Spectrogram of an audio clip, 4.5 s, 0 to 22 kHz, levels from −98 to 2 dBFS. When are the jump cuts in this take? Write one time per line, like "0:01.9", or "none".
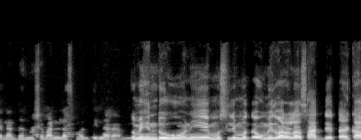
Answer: none

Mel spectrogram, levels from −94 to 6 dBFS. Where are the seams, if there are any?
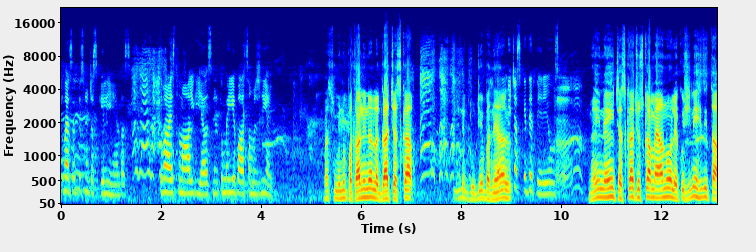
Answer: none

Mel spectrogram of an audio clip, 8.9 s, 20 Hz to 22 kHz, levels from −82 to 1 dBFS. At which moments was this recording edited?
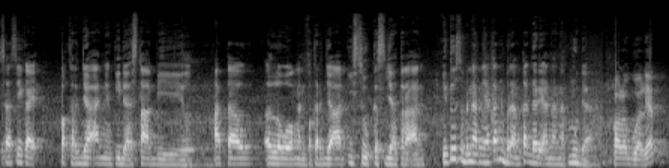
0:08.0

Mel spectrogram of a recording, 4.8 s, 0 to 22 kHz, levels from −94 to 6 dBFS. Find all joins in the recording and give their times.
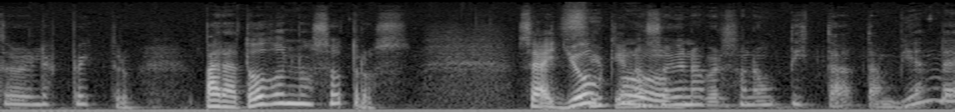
none

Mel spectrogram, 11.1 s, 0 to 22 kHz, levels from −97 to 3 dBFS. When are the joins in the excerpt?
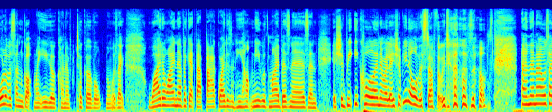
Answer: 0:02.1

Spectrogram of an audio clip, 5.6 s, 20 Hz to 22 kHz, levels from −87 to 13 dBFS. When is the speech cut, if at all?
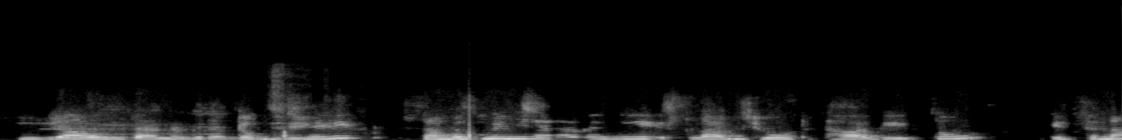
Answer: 0:01.1

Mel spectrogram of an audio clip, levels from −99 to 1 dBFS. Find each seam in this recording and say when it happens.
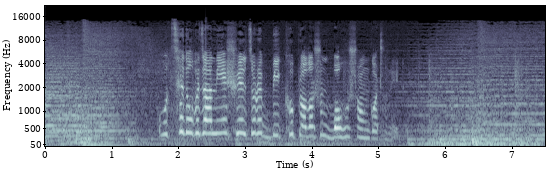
0:01.1

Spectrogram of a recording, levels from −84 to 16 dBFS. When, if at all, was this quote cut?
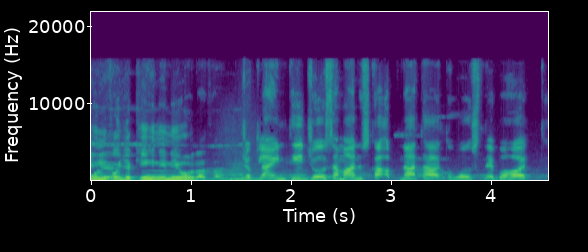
0:01.6

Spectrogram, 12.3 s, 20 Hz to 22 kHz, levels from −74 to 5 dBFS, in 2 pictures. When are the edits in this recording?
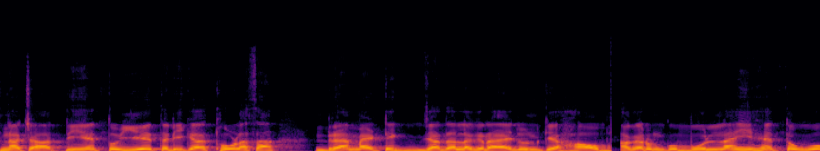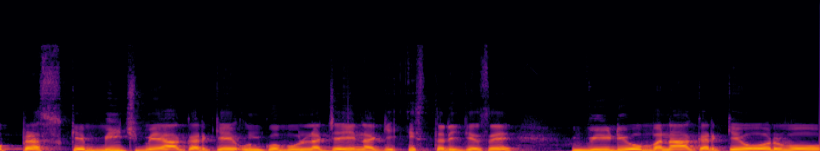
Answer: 0:04.6

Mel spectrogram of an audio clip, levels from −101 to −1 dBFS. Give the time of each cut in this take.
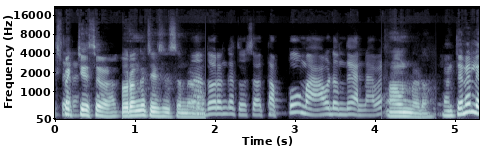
none

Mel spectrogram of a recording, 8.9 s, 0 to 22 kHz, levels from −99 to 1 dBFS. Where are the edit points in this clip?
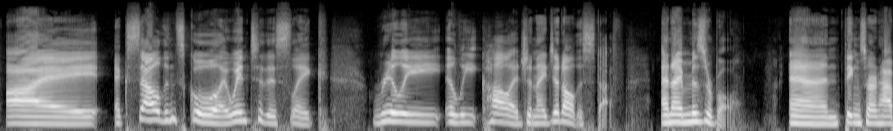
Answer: none

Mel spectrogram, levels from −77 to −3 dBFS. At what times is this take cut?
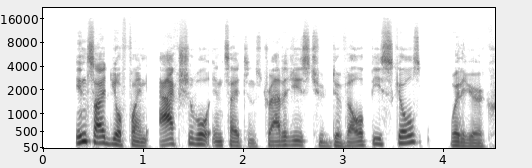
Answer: none

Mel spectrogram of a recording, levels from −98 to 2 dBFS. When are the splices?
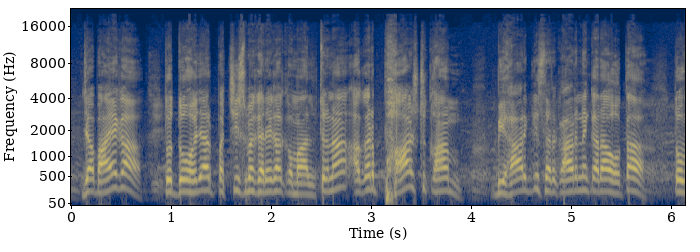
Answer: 0:02.5

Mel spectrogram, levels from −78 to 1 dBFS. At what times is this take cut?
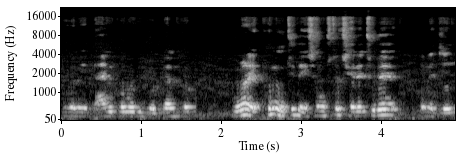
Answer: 0:01.6

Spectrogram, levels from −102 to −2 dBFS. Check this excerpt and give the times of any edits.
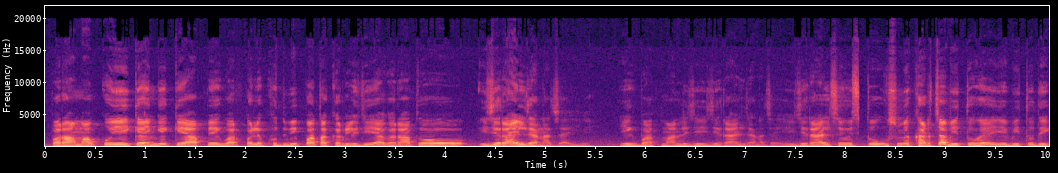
0:03.7
0:07.7

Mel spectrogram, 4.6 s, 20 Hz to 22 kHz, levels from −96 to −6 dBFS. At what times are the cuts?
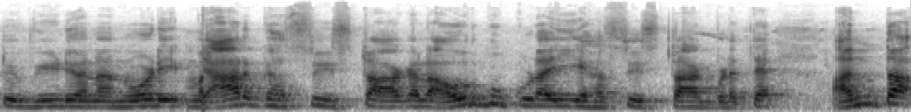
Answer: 0:01.0

